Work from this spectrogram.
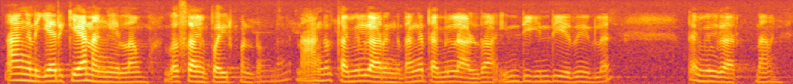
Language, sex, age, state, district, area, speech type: Tamil, female, 60+, Tamil Nadu, Namakkal, rural, spontaneous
